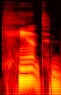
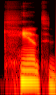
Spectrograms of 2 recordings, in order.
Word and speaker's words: can't: And crucially, that final T in can't needs to be pronounced.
